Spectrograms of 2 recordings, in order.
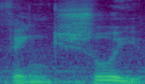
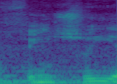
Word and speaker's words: Feng Shui: aplicar o o o Feng Shui ou Feng Shui As duas pronúncias são corretas Toda Toda vez que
